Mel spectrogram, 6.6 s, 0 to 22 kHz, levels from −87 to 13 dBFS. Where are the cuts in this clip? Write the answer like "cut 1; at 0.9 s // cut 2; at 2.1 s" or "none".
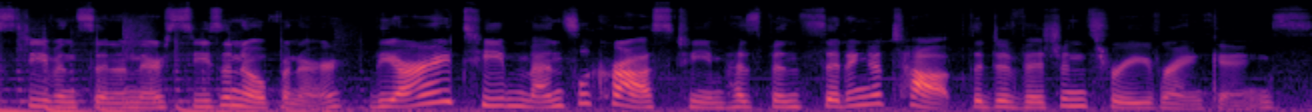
cut 1; at 3.0 s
